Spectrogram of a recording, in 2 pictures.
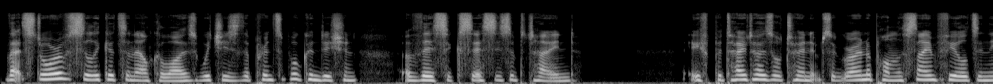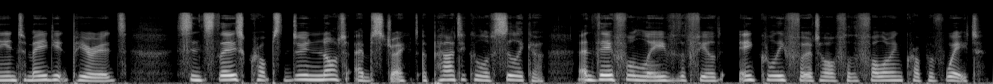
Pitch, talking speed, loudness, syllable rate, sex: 195 Hz, 160 wpm, -20 LUFS, 5.4 syllables/s, female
